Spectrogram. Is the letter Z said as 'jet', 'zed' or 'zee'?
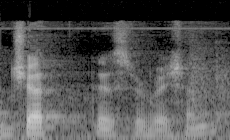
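jet. The letter is said as 'jet'. The speaker calls it wrong. "but not uh, jet distribution"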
